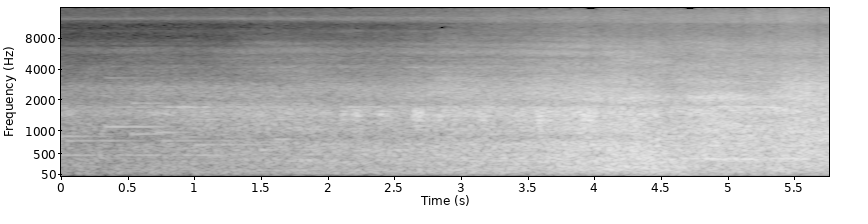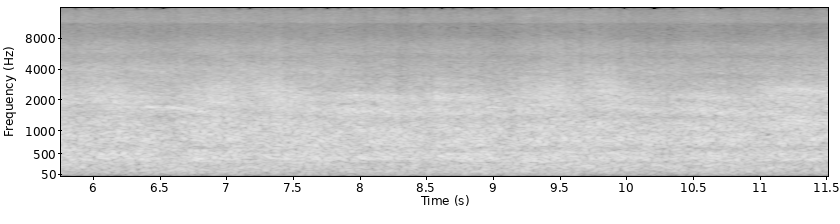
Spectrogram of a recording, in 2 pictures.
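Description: Thunderbird limited express electric train approaching at speed and passing close by: the rush of wheels on rails builds over the first few seconds, then holds loud and steady as the cars go by.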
